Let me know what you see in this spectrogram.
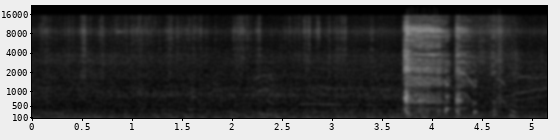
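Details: Adult with an ongoing cold and runny nose coughing outdoors: low street and engine noise, then one loud harsh cough and a brief follow-up.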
